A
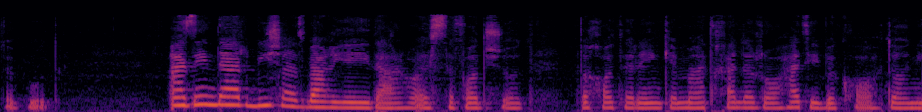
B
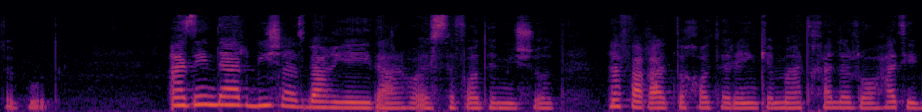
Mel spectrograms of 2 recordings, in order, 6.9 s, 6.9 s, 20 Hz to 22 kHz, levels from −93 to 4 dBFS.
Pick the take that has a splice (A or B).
A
